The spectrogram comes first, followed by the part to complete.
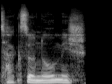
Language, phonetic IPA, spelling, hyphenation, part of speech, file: German, [taksoˈnoːmɪʃ], taxonomisch, ta‧xo‧no‧misch, adjective, De-taxonomisch.ogg
- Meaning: taxonomic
